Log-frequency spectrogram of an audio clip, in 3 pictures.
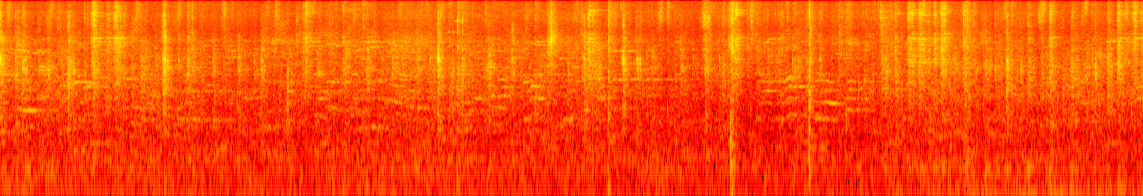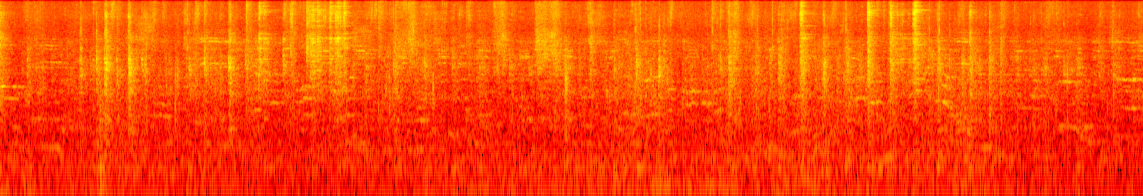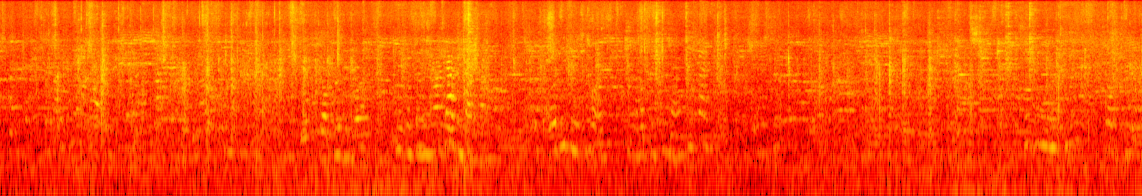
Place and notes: cologne, butzweilerhof, inside a swedish furniture market hall
not visible on the map yet - new branch house of a swedish furniiture company - here atmo in the market hall plus speaker advertisment and muzak ambience
soundmap nrw: social ambiences/ listen to the people in & outdoor topographic field recordings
